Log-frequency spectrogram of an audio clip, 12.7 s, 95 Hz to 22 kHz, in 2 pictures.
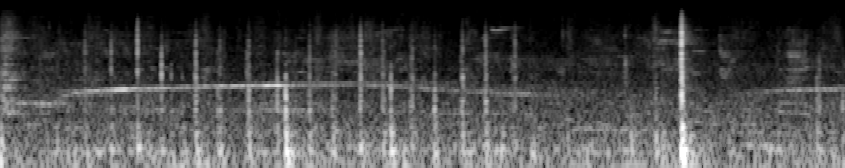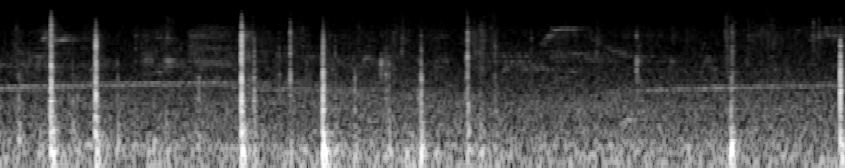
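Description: Faint, irregular clicks of a screwdriver turning screws into the plastic side cover of a Champion 2800 inverter generator, most frequent around the middle.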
